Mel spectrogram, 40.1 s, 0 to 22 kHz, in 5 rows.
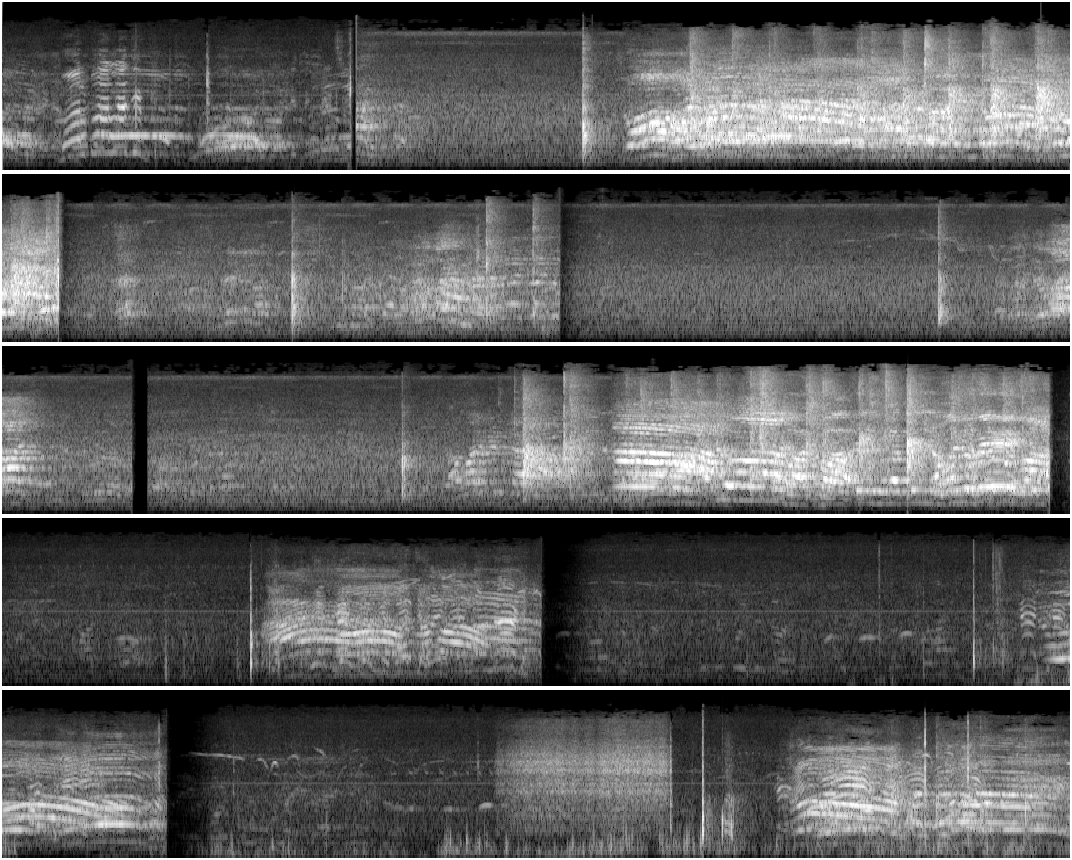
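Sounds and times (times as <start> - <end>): players shouting: 0.0 - 3.0, 4.3 - 8.5, 19.2 - 24.0, 25.9 - 28.1, 31.6 - 33.3, 37.8 - 40.0
voices talking: 0.0 - 12.3, 15.0 - 40.0
cricket bat hitting ball: 4.3 - 4.7, 10.2 - 10.4, 15.0 - 15.2, 25.8 - 26.1
spectators clapping: 5.1 - 8.5, 19.8 - 23.9.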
